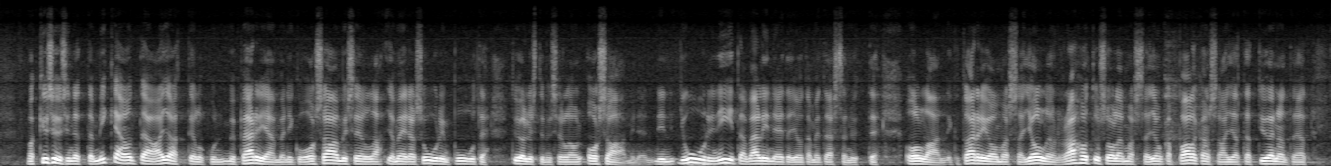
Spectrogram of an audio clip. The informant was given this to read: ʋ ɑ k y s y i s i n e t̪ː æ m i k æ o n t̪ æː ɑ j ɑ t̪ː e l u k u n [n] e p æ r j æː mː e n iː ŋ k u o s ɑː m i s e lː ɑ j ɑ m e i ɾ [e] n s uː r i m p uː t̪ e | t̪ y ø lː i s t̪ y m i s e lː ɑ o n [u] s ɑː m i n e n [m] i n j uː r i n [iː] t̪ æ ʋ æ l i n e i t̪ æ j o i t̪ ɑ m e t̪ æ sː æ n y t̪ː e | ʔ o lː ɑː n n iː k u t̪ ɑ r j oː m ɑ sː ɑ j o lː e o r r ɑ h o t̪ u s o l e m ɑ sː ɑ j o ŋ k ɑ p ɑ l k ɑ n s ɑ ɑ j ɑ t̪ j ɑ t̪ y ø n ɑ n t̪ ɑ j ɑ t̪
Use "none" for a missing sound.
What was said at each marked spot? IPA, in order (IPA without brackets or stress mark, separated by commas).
m, æ, o, n, iː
